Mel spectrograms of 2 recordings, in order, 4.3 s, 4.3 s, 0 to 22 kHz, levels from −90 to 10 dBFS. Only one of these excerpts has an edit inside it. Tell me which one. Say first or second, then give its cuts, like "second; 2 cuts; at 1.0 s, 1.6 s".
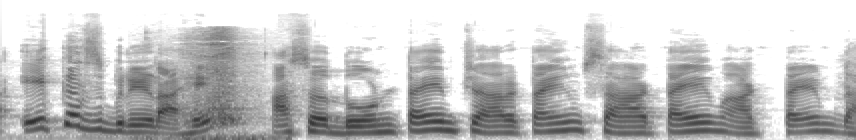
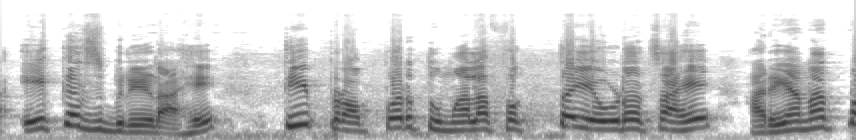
first; 1 cut; at 1.2 s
